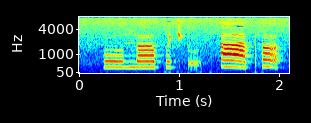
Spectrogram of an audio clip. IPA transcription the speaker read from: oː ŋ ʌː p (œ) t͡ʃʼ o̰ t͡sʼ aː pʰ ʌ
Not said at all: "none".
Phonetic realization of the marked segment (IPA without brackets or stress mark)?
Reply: ə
